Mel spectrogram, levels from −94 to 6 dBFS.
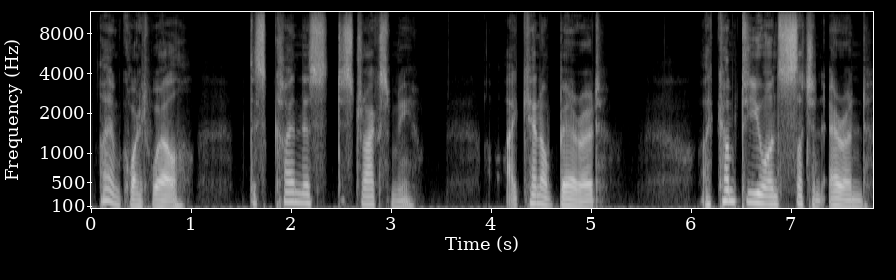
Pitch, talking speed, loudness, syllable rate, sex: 125 Hz, 140 wpm, -22 LUFS, 5.0 syllables/s, male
